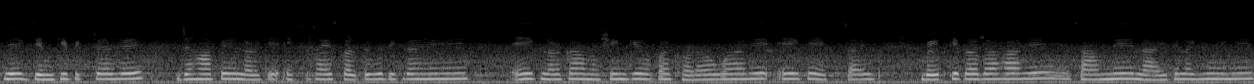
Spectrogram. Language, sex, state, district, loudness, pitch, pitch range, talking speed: Hindi, female, Uttar Pradesh, Etah, -27 LUFS, 245 Hz, 230-255 Hz, 165 wpm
